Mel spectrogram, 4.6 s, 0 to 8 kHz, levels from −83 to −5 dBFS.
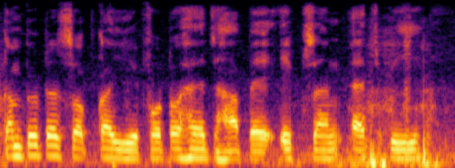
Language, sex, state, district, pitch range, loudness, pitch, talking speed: Hindi, male, Rajasthan, Bikaner, 105-120 Hz, -12 LUFS, 115 Hz, 145 wpm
